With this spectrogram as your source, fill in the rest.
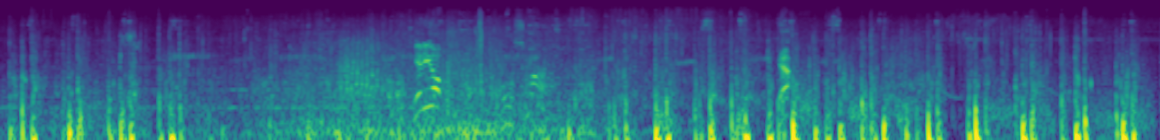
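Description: Horse hooves thud steadily on a dirt road.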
